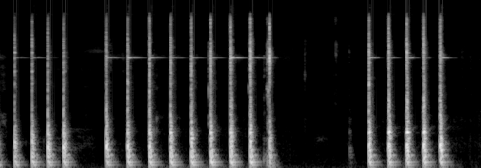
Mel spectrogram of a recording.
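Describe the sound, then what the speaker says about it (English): A hammer striking while a log shed roof is upgraded, sharp metallic knocks in quick bursts of four to eight blows with a short pause between groups, loud and close. "Ugliest way to hold a hammer, but it worked."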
